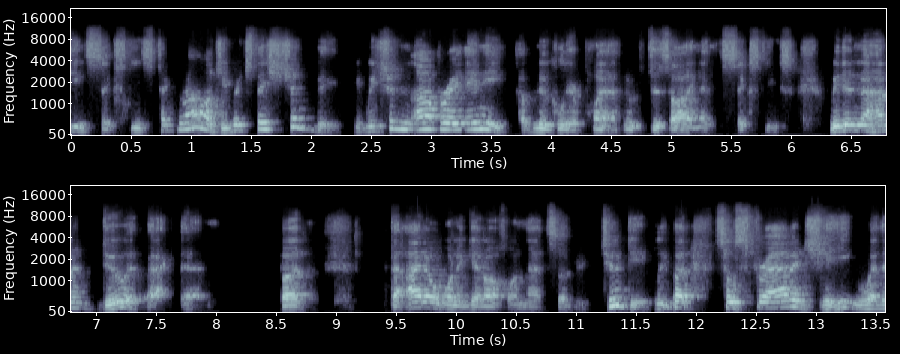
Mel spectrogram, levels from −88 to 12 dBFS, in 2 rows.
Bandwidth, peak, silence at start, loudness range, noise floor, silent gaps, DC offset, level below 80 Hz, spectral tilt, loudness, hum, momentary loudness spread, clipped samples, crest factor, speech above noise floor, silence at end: 12 kHz; -2 dBFS; 0 s; 2 LU; -84 dBFS; none; under 0.1%; -66 dBFS; -3.5 dB/octave; -19 LUFS; none; 12 LU; under 0.1%; 16 dB; 65 dB; 0 s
